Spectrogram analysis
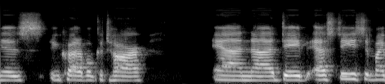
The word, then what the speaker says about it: Estes: And Dave Estes, am I pronouncing that correctly, Drake? Osti, thank you.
